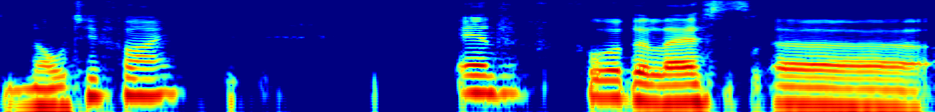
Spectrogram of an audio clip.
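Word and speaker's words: ntfy: tool called and TFI which I think it's pronounced notify and for the last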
